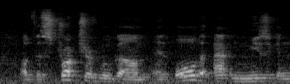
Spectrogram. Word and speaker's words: mugham: the Caucasus when the idea of makam as the Arabs pronounce it or makum as the as the Hebrews ancient Hebrews pronounce it mugam as the aeran is pronounce it what was there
